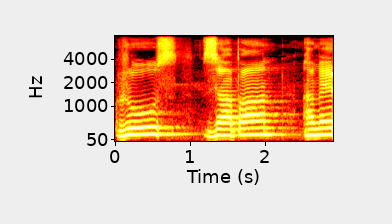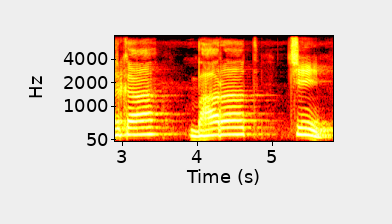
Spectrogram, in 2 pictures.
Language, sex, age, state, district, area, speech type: Maithili, male, 60+, Bihar, Saharsa, rural, spontaneous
